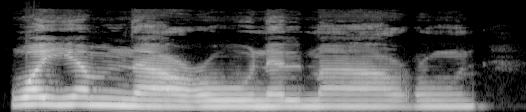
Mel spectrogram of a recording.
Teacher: میم کو ظاہر کر کے پڑھیں گے، غنہ کسی بھی قسم کا نہیں کیا جائے گا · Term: اظہار شفوی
